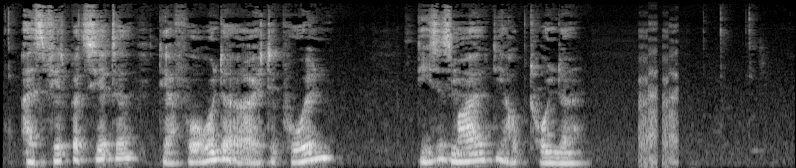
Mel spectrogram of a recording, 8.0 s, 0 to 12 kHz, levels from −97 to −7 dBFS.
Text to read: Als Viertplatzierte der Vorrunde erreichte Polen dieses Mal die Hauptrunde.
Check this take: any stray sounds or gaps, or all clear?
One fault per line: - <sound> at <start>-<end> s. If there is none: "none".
- laugh at 6.4-6.8 s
